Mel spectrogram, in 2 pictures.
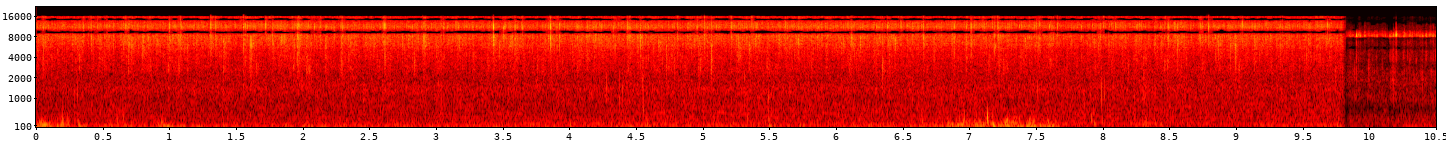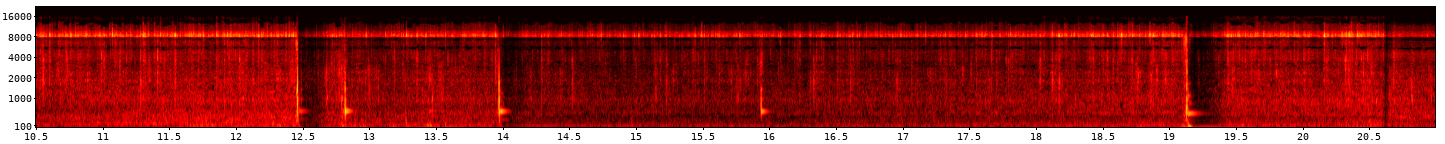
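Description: Heavy rain with gusting wind on the microphone, swelling about seven seconds in. About ten seconds in it changes to quieter rain pattering on wet pavement, with a few sharp taps of drops.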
